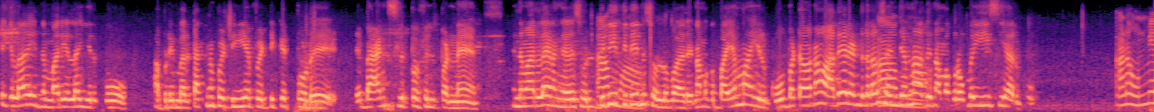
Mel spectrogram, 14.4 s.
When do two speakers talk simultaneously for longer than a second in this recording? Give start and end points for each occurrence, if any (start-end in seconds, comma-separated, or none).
none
